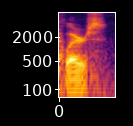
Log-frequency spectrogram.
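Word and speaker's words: Mickler's: I believe it's pronounced It is, yeah. Micklers.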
